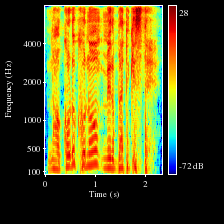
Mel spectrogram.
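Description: A woman's voice: on the low side, expressive, measured pace, mellow, no room sound, clean studio sound. A man quoting a tearful praying mother. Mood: pleading. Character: weeping village mother praying for her son.

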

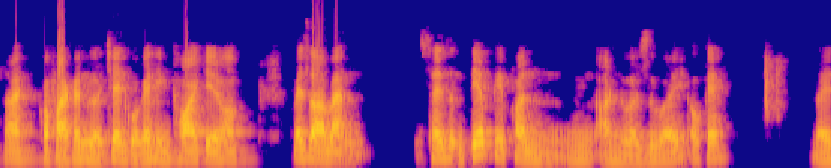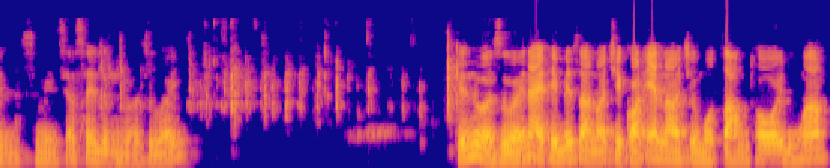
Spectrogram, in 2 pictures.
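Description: A man's voice: mid-range voice, steady tone, slightly rough. A young man teaching programming in a coding tutorial, talking informally, checking in often and correcting himself as he goes. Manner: fast, informal explaining with frequent "đúng không" checks and self-corrections. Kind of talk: screen-recorded coding tutorial. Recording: dull lo-fi microphone.

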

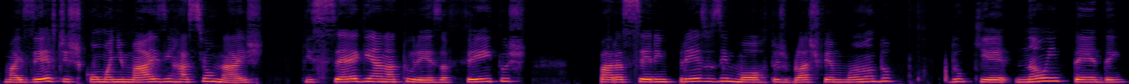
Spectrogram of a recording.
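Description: Woman, missionary Bible reader, slightly high voice, mellow tone, slow and deliberate. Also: fairly even intonation. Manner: slow deliberate reading with pauses, asks listeners to mark verses. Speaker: missionary leading a Bible reading. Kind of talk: slow live Bible reading.

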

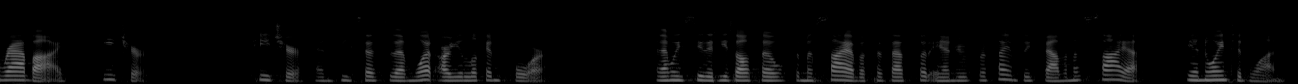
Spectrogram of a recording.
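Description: Speaking indoors at a lectern in a church sanctuary, a pastor in her sixties leads an interactive sermon, questioning the congregation and echoing their replies. Her voice is on the low side, fairly bright, clear and resonant. The sound comes from a lectern mic, with the camera at mid distance, in a reverberant church hall.

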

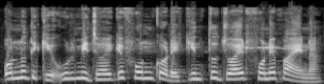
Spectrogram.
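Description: A woman's voice: fairly high pitch, brisk, darkish tone. A woman narrating a scripted recap of a television serial's plot in a plain storytelling voice.

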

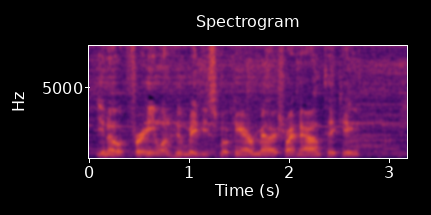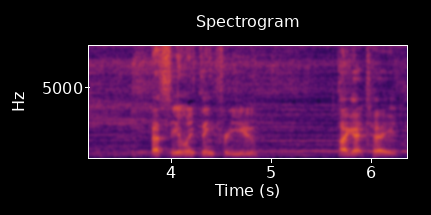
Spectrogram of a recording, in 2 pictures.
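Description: A man in his forties chatting casually to camera in a savoring way, pausing between puffs on a pipe. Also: lowish voice, gravelly, over music. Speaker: pipe-smoking vlogger. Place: small dim room at home, indoors.

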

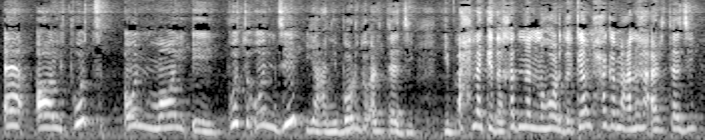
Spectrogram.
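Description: Egyptian woman teacher, high and animated voice that swings widely, drills each word slowly and repeats it, faint hum behind her. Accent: Egyptian Arabic. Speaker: English teacher. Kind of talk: vocabulary lesson.

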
